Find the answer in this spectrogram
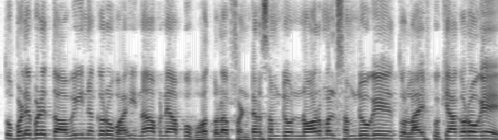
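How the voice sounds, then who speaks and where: A man with a Pakistani Urdu accent preaches a sermon to a seated audience. His voice sits a little high for a man. He talks in a casual, humorous way and acts out the words of the people in his stories. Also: fairly even intonation, a little fast, sharp tone. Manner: conversational, humorous storytelling with acted quotes. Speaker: Islamic preacher.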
